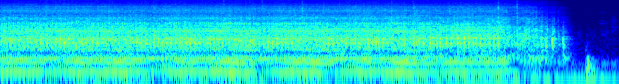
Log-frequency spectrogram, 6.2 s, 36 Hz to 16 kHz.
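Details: G-Tech AirRam K9 vacuum after battery trouble: harsh buzzing motor with coarse, uneven rattle about three beats a second from inside the body, then winds down; faulty switch and bad motor suspected.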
